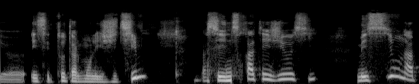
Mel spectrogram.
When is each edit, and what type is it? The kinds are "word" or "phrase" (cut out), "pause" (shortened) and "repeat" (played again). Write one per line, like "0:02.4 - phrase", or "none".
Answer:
0:02.3 - word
